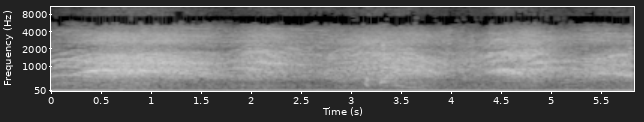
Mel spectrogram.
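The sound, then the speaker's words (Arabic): A huge crowd filling a Husseiniya and the wide street in Isfahan shouts together in loud, swelling waves, the roar rising and falling several times with no individual voice standing out. “ما شاء الله ما شاء الجمهور الغفير هذا ما شاء الله الى اخر الحسينيه وبالشارع عريض اصفهان”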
